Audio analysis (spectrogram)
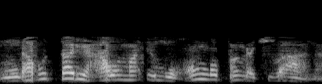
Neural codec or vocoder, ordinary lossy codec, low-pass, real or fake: vocoder, 22.05 kHz, 80 mel bands, HiFi-GAN; MP3, 16 kbps; 3.6 kHz; fake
